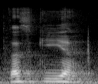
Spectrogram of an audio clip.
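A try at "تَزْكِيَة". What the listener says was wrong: ada tasdidnya, betul, tambahin. Tazkiyatun.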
